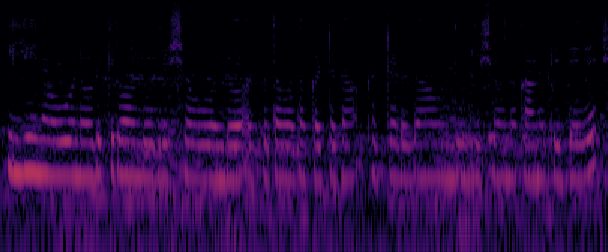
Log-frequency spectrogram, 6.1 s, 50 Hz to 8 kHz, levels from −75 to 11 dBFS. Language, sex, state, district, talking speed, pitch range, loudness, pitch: Kannada, female, Karnataka, Bellary, 110 wpm, 215-230 Hz, -45 LUFS, 220 Hz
